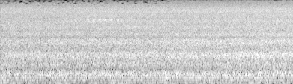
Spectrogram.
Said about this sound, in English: When the waterfall's in full spate, it creates this amazing torrent. It's not quite in full spate today, but there's still plenty of water coming over it, creating this stream of white coming over the moss-clad rock, which is quite dark in comparison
